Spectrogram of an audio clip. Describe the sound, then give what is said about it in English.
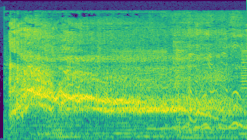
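A loud, sustained screech of an Aerodactyl in the Pokémon cartoon, voiced by a person as it roars at the group, holds a shrill wavering pitch for over two seconds before warbling and breaking toward the end, alone with no talking. “an Aerodactyl swoops in, hits Charmeleon in the head, and then roars at the group with a really good screech”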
